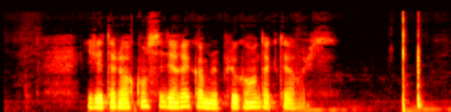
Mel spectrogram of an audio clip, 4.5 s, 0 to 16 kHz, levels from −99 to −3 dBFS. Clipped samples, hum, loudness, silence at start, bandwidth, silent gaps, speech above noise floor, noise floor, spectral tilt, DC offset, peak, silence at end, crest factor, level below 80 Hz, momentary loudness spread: under 0.1%; none; -26 LUFS; 0.55 s; 11.5 kHz; none; 40 dB; -65 dBFS; -5.5 dB/octave; under 0.1%; 0 dBFS; 0.2 s; 26 dB; -50 dBFS; 17 LU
